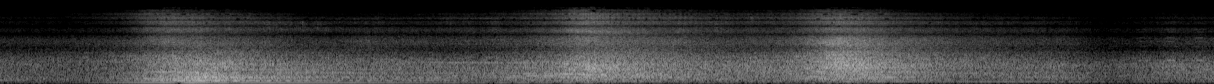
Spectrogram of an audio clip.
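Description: Ambient electronic soundscape: three slow swells of surf-like noise rise and fall over a low, steady synth drone.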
